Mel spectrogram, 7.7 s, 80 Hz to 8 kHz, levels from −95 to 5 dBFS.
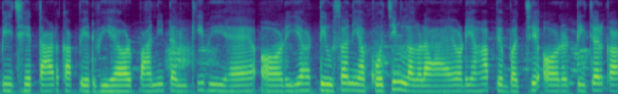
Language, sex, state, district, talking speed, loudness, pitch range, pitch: Hindi, female, Bihar, Vaishali, 210 wpm, -16 LUFS, 185-200 Hz, 190 Hz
